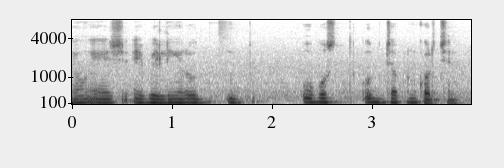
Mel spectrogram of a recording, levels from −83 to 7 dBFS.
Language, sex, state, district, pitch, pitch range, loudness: Bengali, male, Tripura, West Tripura, 120 Hz, 115-130 Hz, -16 LUFS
